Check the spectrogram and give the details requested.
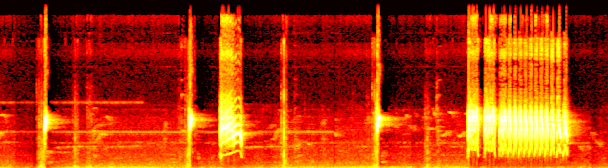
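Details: Crimson sunbird, a lure for stirring other birds to sing and respond. Isolated piercing high chips and a brief buzzy note lead into a rapid, dry, rattling trill of about a dozen pulses.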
